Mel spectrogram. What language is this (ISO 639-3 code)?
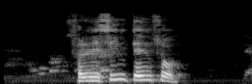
spa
